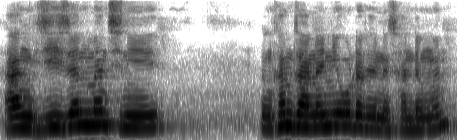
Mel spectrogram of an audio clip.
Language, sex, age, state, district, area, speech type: Bodo, male, 45-60, Assam, Kokrajhar, rural, spontaneous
